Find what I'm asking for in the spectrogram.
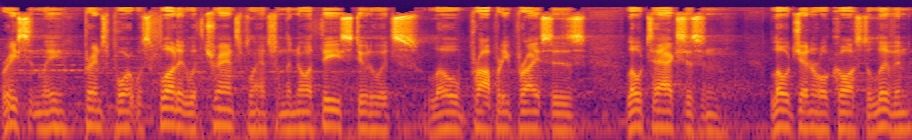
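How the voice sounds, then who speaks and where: In a gruff, put-on character voice, someone speaks at a moderate pace over clear background noise. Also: man, fairly low pitch for a man. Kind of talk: analog horror case log. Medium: voice reel. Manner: gruff, sardonic, profane.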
